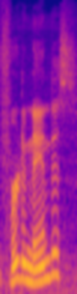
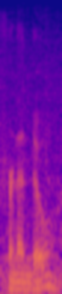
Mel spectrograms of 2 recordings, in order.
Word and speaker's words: Fernando: Is it Ferdinandus? Is that how you pronounce his name? Ferdinandus? Fernandez, yeah, Fernando. Fernando? Okay.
